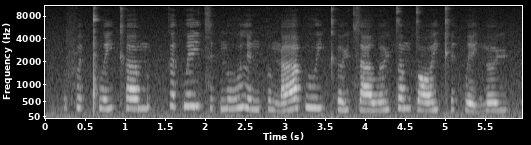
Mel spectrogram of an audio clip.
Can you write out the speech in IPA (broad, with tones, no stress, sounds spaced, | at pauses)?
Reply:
f ɵ˨ t̚ kʷʰ e˨˥ j kʰ ɐ˧ m | k ɐ˥ t̚ w e˥ j t͡s ɪ˨ k̚ n̪ uː˨˥ l ɪ˨ ŋ k ʊ˨˩ ŋ aː˨˥ p uː˧ j kʰ ɵ˨˥ ɥ t͡s aː˨ w ɵ˨˧ ɥ t̪ ɐ˧ m t̪ ɔː˨˥ j kʰ ɪ˧ k̚ w e˨˩ j n̪ ɵ˧ ɥ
